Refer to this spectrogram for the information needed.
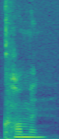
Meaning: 1. to come; to arrive 2. to come to; to come over (go somewhere so as to join someone else) 3. to get; to make it (go somewhere in a way that implies an obstacle or difficulty to be overcome)
- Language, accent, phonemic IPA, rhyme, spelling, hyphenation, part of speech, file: German, Germany, /ˈkɔmən/, -ɔmən, kommen, kom‧men, verb, De-kommen.ogg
